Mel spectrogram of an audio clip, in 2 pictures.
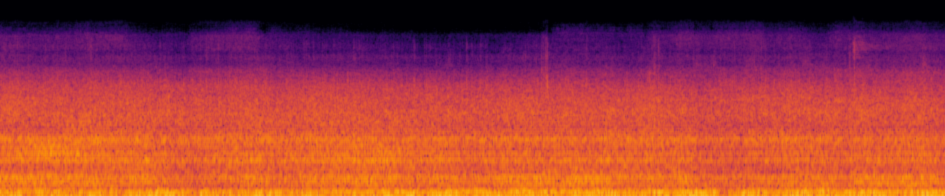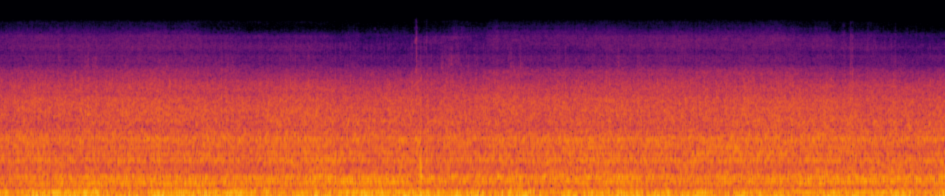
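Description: Steady rush of wind over a handlebar-mounted camera's microphone as a road bike rides at speed in a group, with a heavy low rumble throughout.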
